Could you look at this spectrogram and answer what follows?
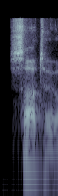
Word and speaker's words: Satow: Sato, I should say. Sorry, I think I slightly mispronounced.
